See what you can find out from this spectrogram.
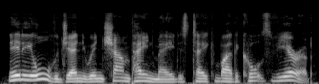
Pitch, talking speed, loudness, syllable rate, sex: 150 Hz, 245 wpm, -18 LUFS, 7.0 syllables/s, male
